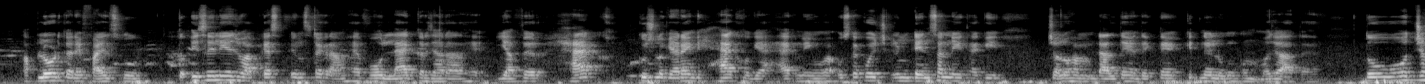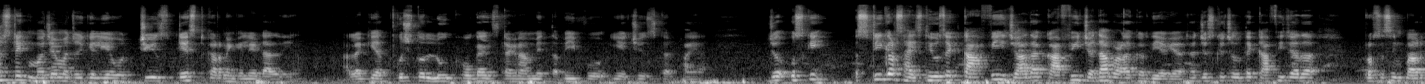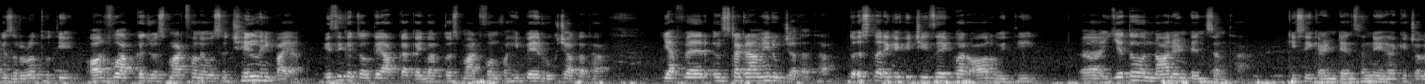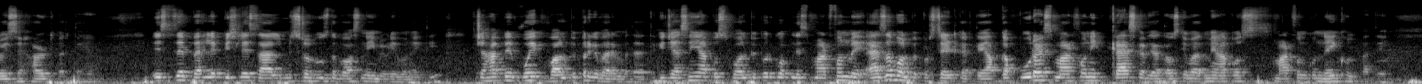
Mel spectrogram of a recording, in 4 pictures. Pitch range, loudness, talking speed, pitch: 130-160 Hz, -19 LUFS, 230 wpm, 145 Hz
